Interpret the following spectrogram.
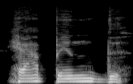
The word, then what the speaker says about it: happened: termina con e d y no se pronuncia Esta última e solo la d happened happened en el pasado lo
